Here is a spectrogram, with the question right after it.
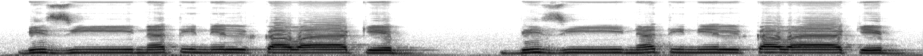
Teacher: ایک کلمے کے آخر میں تنوین ہو اور دوسرے کی شروع میں حمزہ وصل تو حمزہ وصل حذف ہوگا اور تنوین کے سبب پیدا ہونے والے نون کو کسرہ دیں گے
